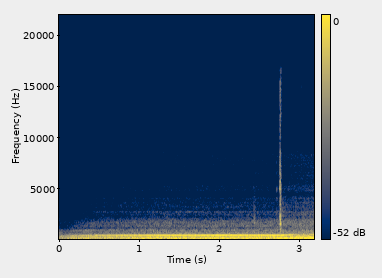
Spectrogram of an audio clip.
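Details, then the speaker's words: 2002 VAZ 2112 cabin heater blower after replacement with a new Luzar fan, settings one to two: smooth, steady mid-pitched whir rising slightly with fan speed; healthy. "Надеюсь, вам слышно, как работает электровентилятор. Второе положение."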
